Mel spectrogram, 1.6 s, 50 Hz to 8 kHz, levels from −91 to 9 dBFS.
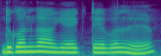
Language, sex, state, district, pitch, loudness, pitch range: Hindi, female, Arunachal Pradesh, Papum Pare, 195 Hz, -14 LUFS, 190-210 Hz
